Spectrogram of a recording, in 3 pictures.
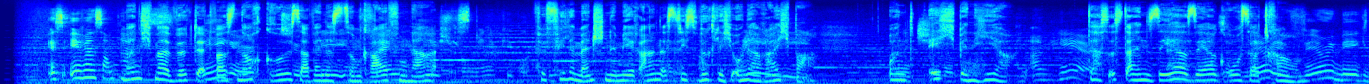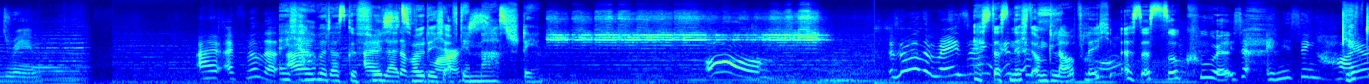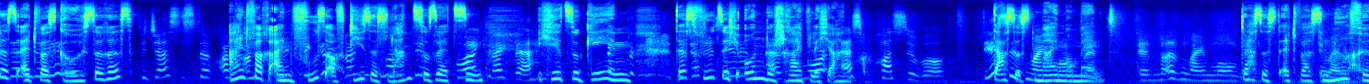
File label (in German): voice over; expedition suedpol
